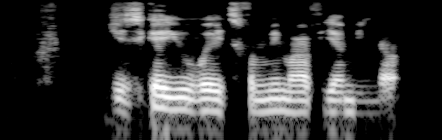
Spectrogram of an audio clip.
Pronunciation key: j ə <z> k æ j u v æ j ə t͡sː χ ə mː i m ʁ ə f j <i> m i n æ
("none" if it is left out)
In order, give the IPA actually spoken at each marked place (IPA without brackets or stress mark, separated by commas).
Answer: z, æ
